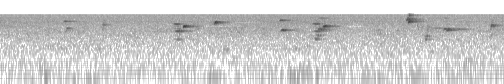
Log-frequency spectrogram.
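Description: Faint birdsong from small birds: short, high chirps, scattered and irregular, coming more often from about two seconds in.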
